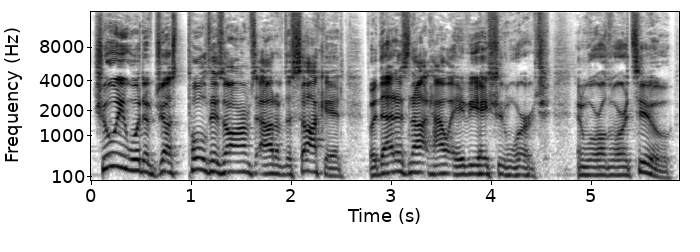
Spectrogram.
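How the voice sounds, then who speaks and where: A man's voice: a little high, moderate pace, pushed and bright, soft background music. A man hosting a show, reading out viewer letters and comments with dry, joking asides. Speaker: show host.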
